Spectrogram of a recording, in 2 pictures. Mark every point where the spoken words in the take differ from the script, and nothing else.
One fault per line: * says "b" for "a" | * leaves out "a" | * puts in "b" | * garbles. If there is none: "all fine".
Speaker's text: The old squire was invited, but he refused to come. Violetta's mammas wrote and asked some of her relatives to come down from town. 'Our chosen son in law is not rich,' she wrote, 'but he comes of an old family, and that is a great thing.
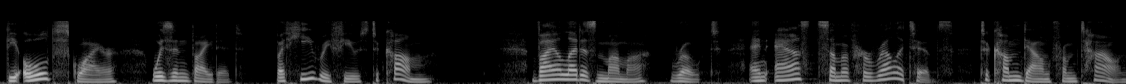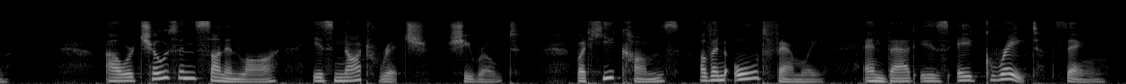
* says "mamma" for "mammas"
